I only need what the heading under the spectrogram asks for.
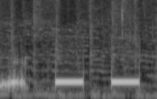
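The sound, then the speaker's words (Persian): A telephone tone sounds after a caller's line drops during a phone-in. Two steady mid-pitched beeps of equal length are separated by a short gap, over faint background noise. “متاسفانه قد شد باز هم تماس قد شد”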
